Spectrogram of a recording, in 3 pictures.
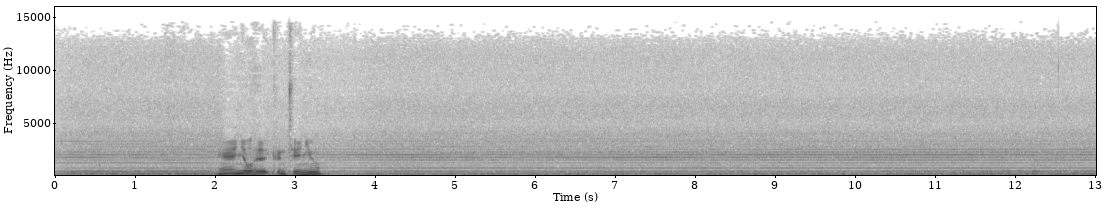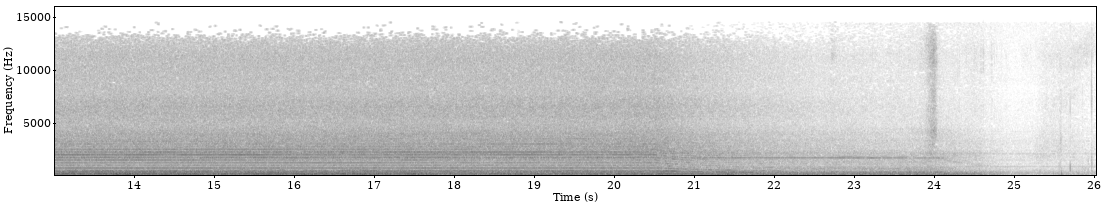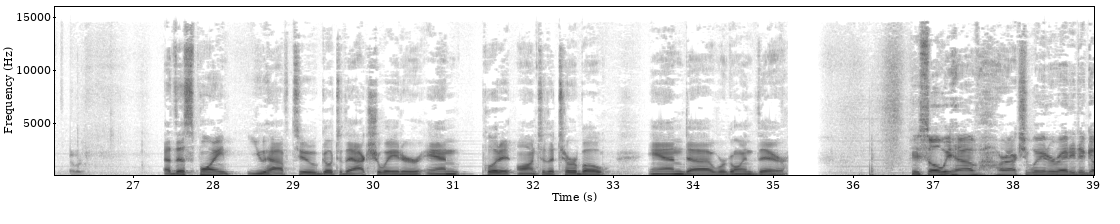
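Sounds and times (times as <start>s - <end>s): motor whine with rushing air: 0.0s - 25.7s, 34.9s - 39.0s.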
